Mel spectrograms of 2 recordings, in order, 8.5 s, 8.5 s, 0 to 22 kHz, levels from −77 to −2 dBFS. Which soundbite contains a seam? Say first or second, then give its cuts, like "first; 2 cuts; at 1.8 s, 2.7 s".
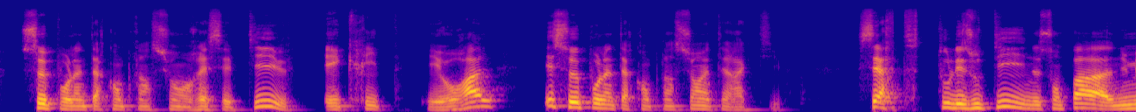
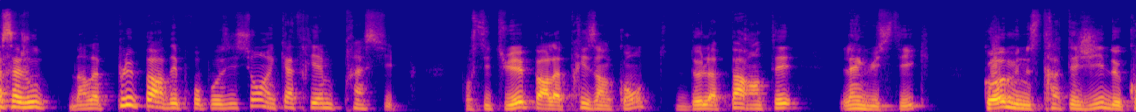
first; 1 cut; at 7.6 s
